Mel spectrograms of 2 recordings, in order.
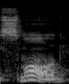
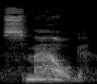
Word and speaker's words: Smaug: smaug which uh some people want to say smog and i would think it would be pronounced that way too but it is smog um you know the first film you know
